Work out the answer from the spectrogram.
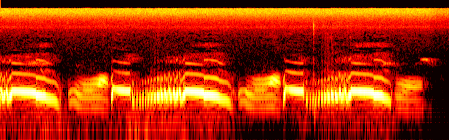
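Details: Albino Barbary dove with a black collar repeating its coo to provoke an opponent: rolling, pulsed onsets merge into long smooth tones that fall away, about three phrases, with brief stepped notes between.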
